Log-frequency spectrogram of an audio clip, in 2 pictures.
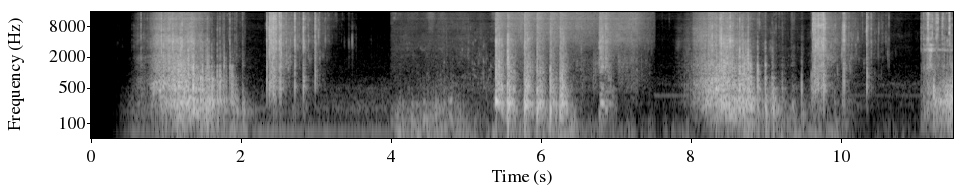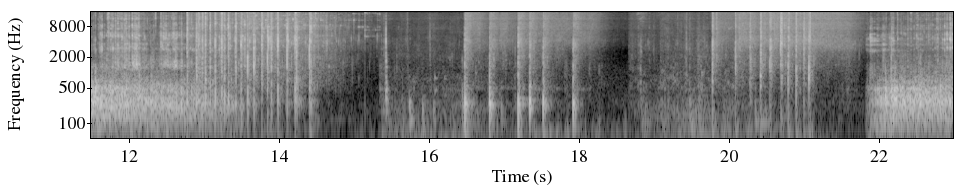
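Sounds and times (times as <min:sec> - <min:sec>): smashing and crunching: 0:11.2 - 0:15.4.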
